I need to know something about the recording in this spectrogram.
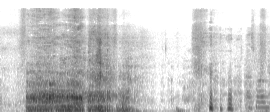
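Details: A Siberian Husky, arriving at his best friend's home at Christmas, gives a long, wavering howl calling to his friend, followed by a person speaking.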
